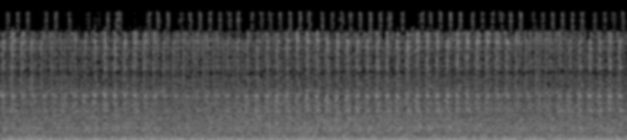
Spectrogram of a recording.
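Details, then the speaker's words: Kia Stinger with low fuel pressure, engine idling after the pump control valve was plugged back in: fast, even light ticking over a smooth idle as the high-pressure pump now builds rail pressure; it was in full shut-off before. "now we've actually got some ra rail pressure and obviously we can hear that pump doing something now so that was in full shut off mode before"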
